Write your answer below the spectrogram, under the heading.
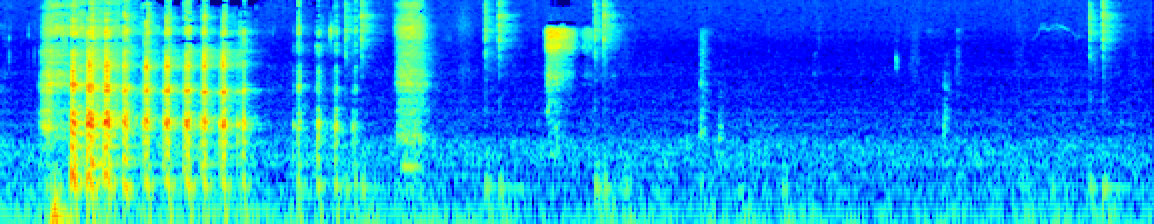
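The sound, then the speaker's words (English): Many dice clatter as they are rolled together for a spellcasting roll in a tabletop role-playing game: a dense burst of rapid, sharp clicks, followed by a few scattered, fainter clicks as the dice settle. “Am I rolling too many dice? Is that what's happening?”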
